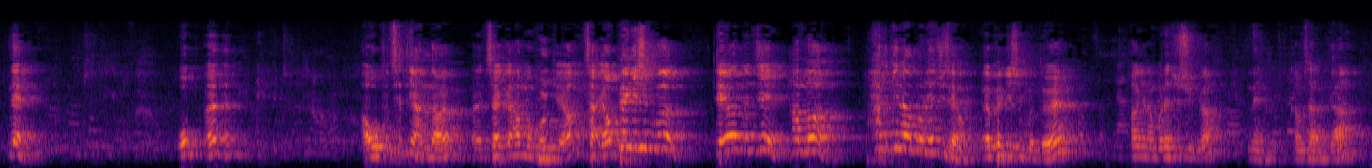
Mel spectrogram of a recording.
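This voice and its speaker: A man warming up a live audience as event host, joking and coaxing the crowd with a handheld mic in a large hall. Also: high-pitched, animated, moderate pace, long pauses, recorded from a distance. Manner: playful, jokey, coaxing the crowd. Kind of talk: lively event hosting. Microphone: handheld mic heard from a distance. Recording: echoey hall, voice from afar.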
